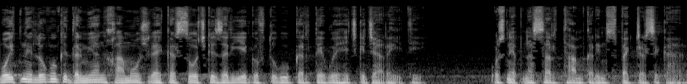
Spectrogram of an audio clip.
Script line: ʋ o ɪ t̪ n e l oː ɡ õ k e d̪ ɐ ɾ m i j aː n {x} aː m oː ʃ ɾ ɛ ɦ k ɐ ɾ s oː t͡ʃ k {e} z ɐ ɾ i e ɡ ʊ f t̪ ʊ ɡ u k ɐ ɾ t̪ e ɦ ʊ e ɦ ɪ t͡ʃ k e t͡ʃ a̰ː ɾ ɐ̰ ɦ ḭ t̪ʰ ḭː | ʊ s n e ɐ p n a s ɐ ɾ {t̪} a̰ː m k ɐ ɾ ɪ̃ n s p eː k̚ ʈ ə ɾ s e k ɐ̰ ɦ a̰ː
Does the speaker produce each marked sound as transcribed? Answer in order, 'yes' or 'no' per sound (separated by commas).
yes, yes, no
